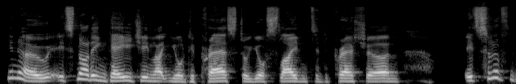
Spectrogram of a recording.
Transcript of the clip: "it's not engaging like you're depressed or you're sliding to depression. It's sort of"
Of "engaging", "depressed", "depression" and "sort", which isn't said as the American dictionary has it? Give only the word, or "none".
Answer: none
